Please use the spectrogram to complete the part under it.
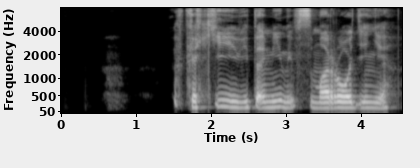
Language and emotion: Russian, sad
